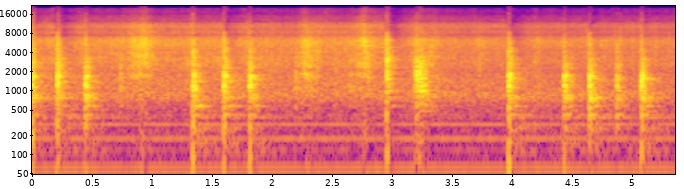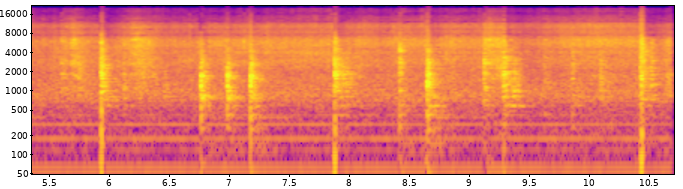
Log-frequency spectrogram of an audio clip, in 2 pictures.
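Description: Chopped beef and cheese fry on a griddle for a chopped cheese sandwich, a steady close sizzle broken by frequent sharp scraping and tapping of a spatula on the metal.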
